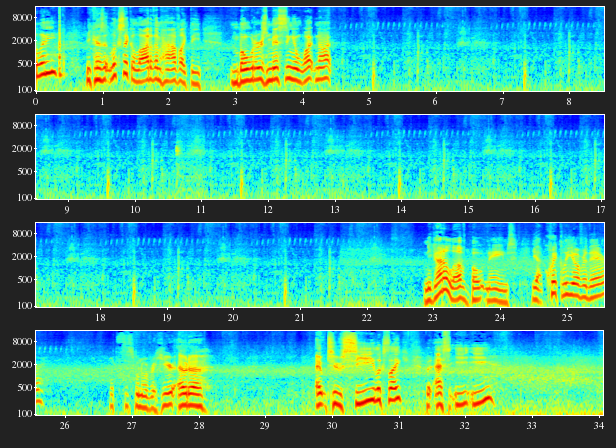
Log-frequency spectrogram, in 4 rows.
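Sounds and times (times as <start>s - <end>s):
footsteps through tall grass: 0.0s - 34.0s.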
